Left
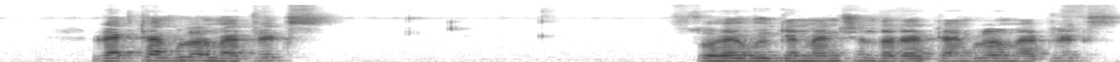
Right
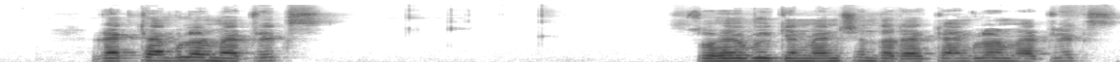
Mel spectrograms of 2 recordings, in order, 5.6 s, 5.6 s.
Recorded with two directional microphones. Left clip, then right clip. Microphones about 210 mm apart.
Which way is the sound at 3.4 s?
20° right (ahead or behind).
